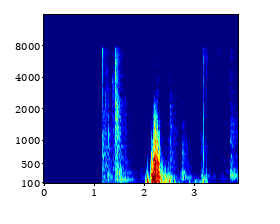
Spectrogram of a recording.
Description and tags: Puerta abriendose
open a door sound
